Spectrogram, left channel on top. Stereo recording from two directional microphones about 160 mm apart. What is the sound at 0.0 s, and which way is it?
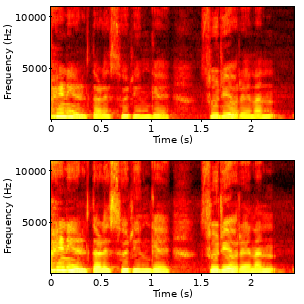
Speech, 30° right (ahead or behind).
